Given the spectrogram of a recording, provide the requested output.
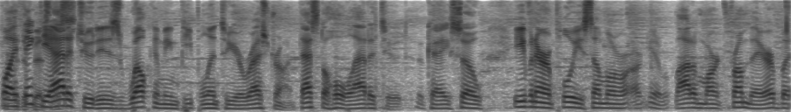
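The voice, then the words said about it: Philadelphia accent. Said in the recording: “You still have the accent, which I love and I'm super impressed by... that Philly kind of attitude”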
